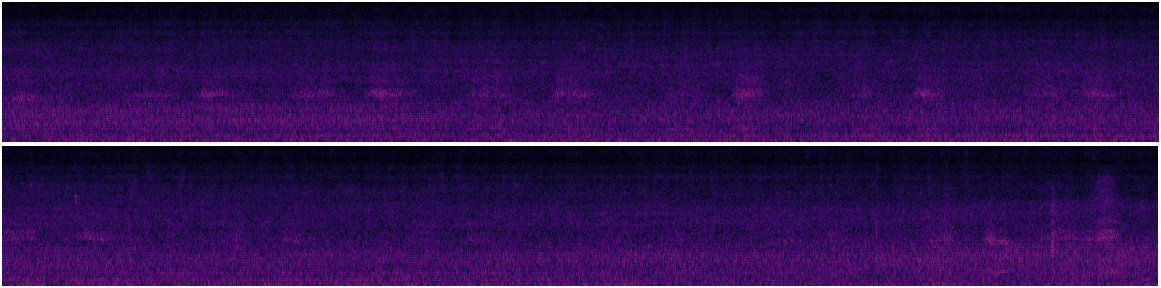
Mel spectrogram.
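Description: Steady rush of water spilling from a koi pond's filter outlet into the pond. A faint, short high note repeats about once or twice a second through the first half.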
